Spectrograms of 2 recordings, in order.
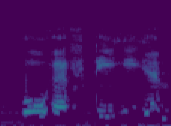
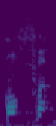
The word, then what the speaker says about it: often: As I mentioned last, in that the same spelling, O-F-T-E-N, often and often. So both are okay and does not change any meaning, change in the meaning.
